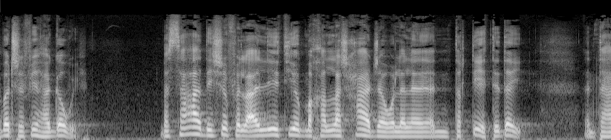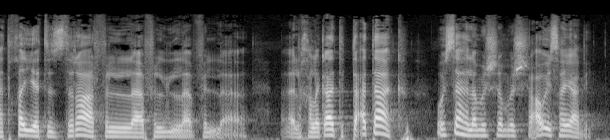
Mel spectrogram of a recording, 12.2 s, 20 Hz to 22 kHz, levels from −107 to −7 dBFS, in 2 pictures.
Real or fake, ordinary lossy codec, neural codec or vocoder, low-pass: real; MP3, 96 kbps; none; 14.4 kHz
